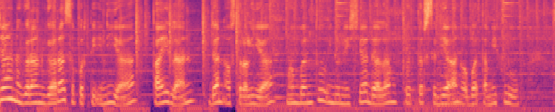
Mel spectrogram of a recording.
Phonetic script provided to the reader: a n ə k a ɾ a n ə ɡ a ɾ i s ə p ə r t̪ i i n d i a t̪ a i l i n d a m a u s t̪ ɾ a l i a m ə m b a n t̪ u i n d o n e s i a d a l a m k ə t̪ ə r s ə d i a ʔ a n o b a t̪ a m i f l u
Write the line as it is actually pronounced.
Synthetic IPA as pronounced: a n ə ɡ a ɾ a n ə ɡ a ɾ a s ə p ə r t̪ i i n d i a t̪ a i l a n d a n a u s t̪ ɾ a l i a m ə m b a n t̪ u i n d o n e s i a d a l a m k ə t̪ ə r s ə d i a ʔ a n o b a t̪ a m i f l u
